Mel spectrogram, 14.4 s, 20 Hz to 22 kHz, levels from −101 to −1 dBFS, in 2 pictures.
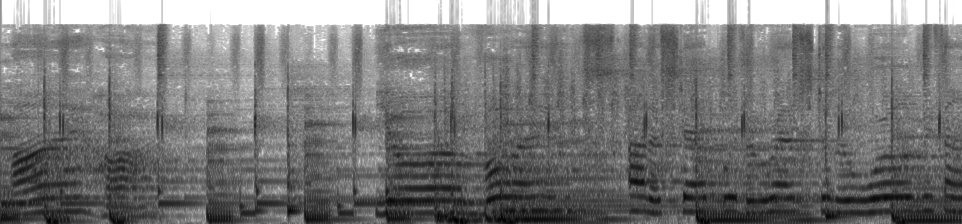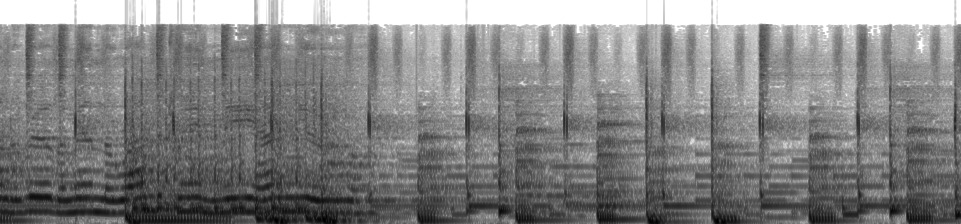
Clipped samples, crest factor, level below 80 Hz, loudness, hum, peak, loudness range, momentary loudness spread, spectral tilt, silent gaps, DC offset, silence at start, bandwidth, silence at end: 0.2%; 10 dB; -20 dBFS; -11 LUFS; none; 0 dBFS; 5 LU; 8 LU; -5.5 dB/octave; none; 0.2%; 0 s; 14.5 kHz; 0 s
